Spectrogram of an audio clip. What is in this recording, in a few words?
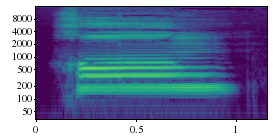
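"hong", Chinese; Nihao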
